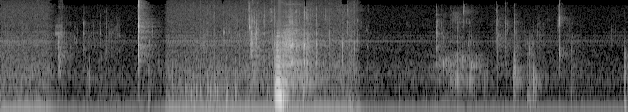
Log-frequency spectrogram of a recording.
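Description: A person sipping and swallowing an iced drink from a glass, with a single sharp clink of ice against the glass about a second and a half in. Then comes an appreciative "mm" and small lip smacks as she tastes it.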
